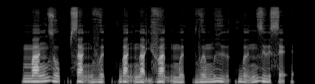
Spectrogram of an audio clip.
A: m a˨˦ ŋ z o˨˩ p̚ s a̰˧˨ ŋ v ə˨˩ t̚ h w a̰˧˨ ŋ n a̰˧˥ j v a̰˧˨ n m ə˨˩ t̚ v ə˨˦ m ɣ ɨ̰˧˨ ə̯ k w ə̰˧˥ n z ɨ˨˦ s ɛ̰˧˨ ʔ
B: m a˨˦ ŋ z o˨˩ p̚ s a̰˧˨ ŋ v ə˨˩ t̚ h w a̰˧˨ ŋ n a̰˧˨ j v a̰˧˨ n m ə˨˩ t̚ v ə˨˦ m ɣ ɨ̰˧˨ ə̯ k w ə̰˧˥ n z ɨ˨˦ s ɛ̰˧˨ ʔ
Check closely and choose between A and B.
B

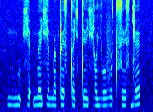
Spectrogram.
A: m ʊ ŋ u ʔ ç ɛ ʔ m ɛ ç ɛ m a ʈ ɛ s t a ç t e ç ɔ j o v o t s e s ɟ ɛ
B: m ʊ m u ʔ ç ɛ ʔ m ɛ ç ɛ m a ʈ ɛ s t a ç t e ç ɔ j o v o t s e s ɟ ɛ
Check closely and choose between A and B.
B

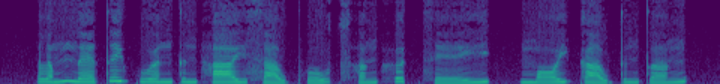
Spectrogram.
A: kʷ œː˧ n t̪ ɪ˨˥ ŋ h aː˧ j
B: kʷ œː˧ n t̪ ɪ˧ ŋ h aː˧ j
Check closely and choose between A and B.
B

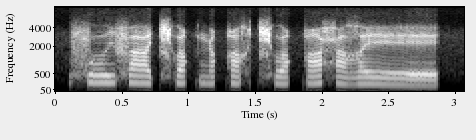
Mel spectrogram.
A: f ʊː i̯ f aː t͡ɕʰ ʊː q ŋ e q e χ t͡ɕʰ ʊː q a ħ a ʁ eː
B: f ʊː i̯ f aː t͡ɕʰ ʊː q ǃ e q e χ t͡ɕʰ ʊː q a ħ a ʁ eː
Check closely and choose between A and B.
A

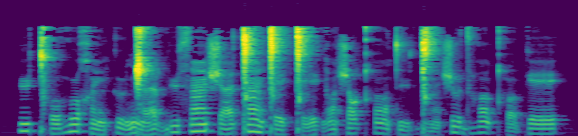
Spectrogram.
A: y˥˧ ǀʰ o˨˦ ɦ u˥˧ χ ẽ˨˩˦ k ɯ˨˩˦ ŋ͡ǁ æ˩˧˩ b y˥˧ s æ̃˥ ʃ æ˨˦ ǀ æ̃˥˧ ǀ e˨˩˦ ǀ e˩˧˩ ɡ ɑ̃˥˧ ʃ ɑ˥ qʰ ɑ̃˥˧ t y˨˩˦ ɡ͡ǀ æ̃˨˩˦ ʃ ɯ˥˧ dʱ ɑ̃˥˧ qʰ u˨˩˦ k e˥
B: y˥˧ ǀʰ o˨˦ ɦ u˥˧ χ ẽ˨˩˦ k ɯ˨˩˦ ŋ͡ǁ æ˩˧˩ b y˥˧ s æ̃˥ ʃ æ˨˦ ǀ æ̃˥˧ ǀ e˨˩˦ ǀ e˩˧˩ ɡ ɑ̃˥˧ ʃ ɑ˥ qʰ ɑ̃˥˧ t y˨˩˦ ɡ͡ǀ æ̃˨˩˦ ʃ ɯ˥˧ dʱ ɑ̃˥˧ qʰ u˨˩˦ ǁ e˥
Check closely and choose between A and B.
A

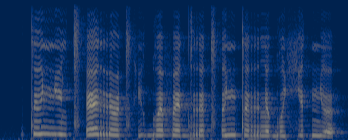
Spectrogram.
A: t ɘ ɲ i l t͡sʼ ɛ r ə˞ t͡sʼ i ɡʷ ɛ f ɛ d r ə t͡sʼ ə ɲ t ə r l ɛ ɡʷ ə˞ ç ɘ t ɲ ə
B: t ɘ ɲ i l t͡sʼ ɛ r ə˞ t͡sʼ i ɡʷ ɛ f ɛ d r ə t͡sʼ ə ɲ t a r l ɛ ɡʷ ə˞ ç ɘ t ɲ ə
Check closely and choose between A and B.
A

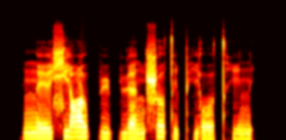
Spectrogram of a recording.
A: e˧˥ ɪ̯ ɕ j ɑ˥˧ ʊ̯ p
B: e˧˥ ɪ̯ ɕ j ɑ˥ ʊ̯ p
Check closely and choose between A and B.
B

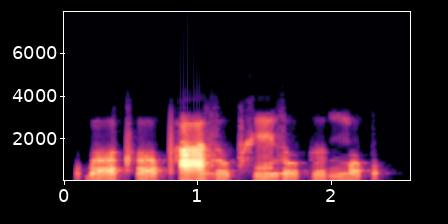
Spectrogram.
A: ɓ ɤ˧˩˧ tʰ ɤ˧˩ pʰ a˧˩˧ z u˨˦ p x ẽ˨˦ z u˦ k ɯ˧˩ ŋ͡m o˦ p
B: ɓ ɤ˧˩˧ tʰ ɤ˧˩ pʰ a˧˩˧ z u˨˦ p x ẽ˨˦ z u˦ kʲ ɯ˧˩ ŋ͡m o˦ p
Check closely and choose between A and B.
A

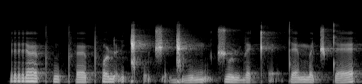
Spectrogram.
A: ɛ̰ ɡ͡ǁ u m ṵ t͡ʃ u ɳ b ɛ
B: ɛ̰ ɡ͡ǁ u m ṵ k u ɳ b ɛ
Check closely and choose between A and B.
A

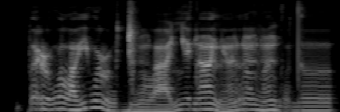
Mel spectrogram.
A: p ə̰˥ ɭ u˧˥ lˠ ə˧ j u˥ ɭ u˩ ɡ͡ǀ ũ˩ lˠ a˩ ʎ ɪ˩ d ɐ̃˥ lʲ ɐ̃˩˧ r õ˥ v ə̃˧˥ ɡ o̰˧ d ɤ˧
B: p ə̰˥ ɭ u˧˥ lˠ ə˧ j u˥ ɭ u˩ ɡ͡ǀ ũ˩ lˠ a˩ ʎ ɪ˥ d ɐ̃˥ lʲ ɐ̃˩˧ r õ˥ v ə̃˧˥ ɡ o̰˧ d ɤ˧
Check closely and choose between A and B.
B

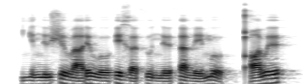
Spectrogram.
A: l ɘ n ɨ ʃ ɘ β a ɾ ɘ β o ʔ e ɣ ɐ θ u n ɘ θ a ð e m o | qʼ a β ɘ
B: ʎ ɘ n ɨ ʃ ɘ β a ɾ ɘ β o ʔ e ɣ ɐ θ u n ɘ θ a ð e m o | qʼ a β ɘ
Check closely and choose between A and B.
B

